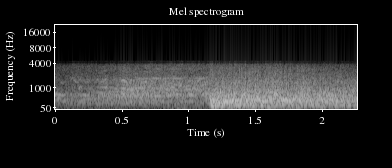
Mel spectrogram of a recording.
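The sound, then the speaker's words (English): A cannon fires as a comedy sound effect, a single deep, loud boom bursting out of a steady rushing noise about a second in, then a sustained heavy rumble. “he's opened fire, Dutch. Why? There's a cannonball coming.”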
